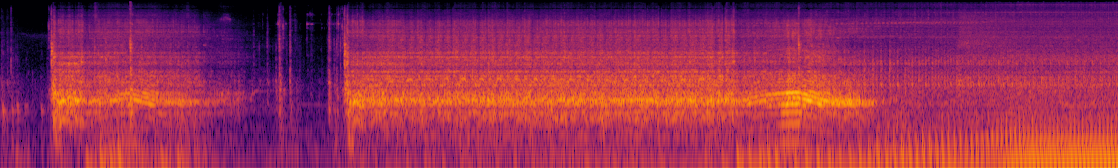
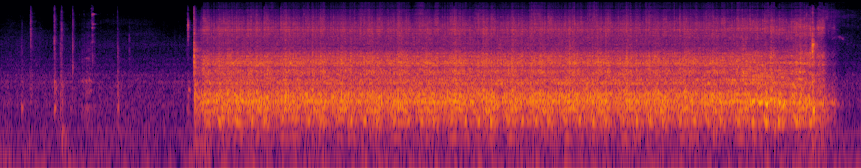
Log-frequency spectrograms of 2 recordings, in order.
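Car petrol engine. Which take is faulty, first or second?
second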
